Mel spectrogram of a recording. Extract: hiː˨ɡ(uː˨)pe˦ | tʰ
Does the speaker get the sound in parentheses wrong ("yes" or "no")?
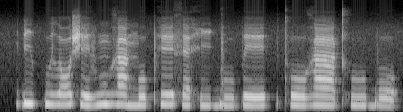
no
